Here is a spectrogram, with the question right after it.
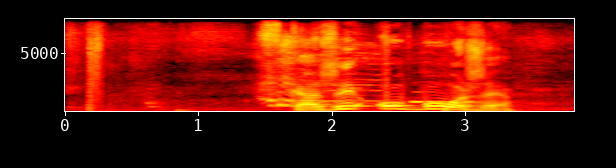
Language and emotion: Russian, positive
